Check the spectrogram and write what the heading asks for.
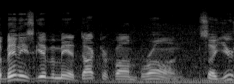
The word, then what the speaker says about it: Von Braun: But I just want to it looks like, friends, it looks like Von Braun. Uh-oh. But they pronounce it Von Braun.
